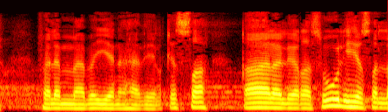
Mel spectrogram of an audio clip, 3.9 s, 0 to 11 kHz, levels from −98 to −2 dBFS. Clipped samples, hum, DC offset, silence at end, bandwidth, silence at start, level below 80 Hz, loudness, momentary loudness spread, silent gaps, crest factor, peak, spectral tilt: under 0.1%; none; under 0.1%; 0 s; 7.8 kHz; 0 s; -66 dBFS; -22 LUFS; 11 LU; none; 16 dB; -6 dBFS; -7 dB/octave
